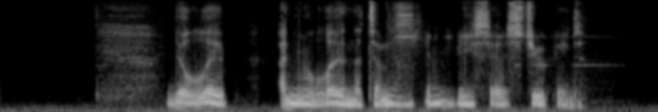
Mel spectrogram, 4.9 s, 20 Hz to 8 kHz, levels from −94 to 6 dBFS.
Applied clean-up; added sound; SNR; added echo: neural diffusion model UNIVERSE++.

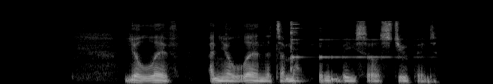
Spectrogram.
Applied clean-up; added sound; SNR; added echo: neural mask model RNNoise.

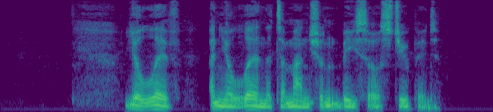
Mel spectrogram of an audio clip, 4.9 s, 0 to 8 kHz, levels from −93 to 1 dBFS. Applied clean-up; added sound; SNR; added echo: none; none; none; none.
